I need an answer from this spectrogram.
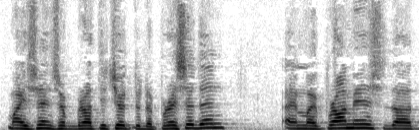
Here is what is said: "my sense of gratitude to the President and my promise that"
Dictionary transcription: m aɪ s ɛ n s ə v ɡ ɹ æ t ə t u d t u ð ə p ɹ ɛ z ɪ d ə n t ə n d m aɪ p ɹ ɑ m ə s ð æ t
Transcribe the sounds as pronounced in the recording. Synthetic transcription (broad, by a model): m aɪ s ɛ n s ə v ɡ ɹ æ t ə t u d t u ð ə p ɹ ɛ s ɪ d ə n t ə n m aɪ p ɹ ɑ m ə s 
